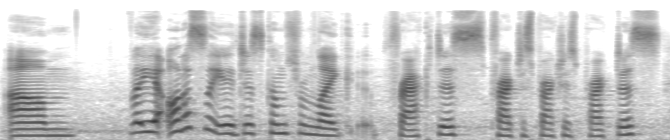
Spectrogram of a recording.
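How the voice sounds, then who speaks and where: A woman's voice: mid-range voice, animated, normal speed, fairly bright tone, clean tone. A young Australian woman, a streamer and voice actor, chatting casually while playing a game with lots of fillers. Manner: chatty, many fillers, rambling. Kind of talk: casual chat while gaming. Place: small room indoors.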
